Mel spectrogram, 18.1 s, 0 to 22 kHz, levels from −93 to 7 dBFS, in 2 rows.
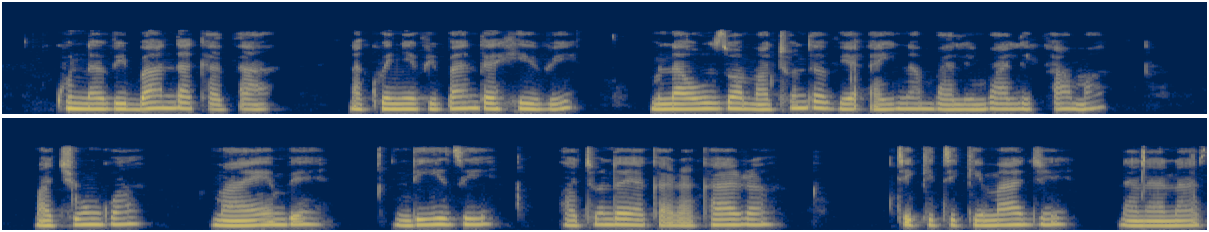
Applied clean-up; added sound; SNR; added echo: none; none; none; none.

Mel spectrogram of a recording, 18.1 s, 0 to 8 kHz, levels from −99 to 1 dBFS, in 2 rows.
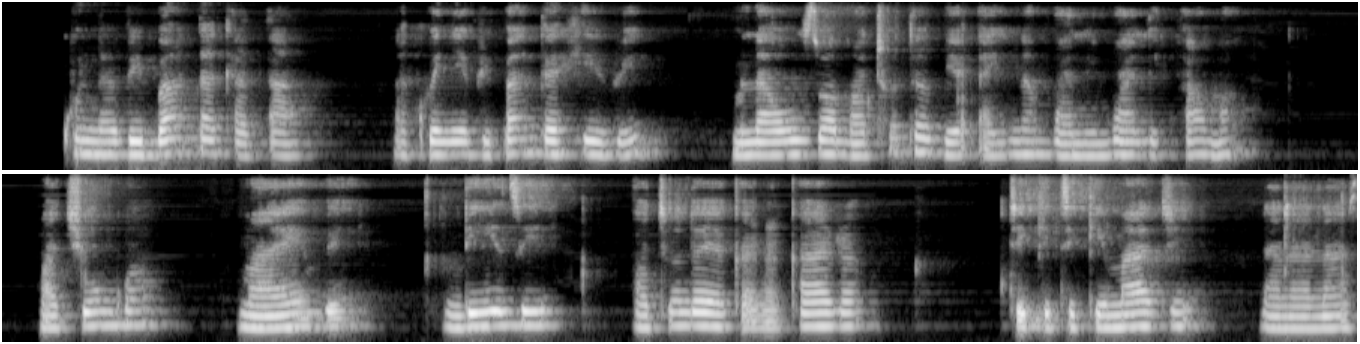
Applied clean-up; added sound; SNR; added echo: neural mask model DeepFilterNet 3.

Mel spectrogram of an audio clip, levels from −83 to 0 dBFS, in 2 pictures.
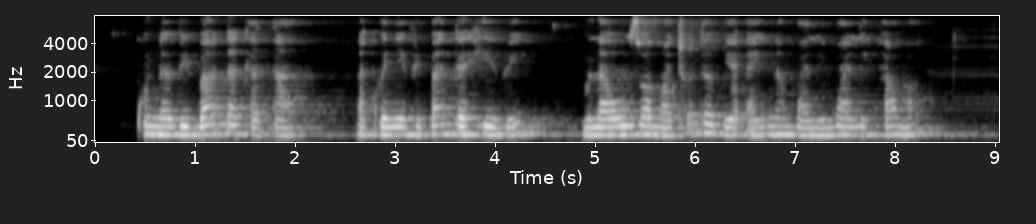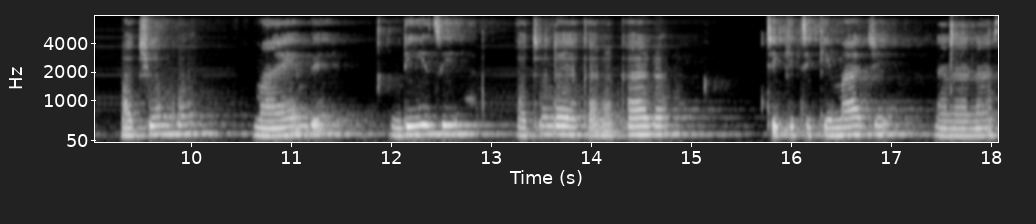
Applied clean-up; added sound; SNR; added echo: neural separator model SepFormer DNS4.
